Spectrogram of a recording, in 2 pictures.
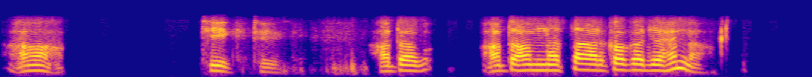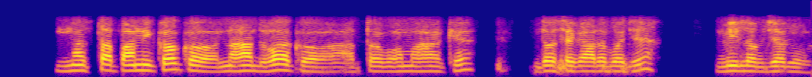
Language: Maithili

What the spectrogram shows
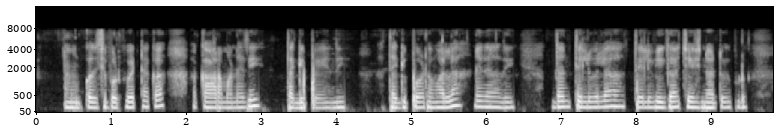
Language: Telugu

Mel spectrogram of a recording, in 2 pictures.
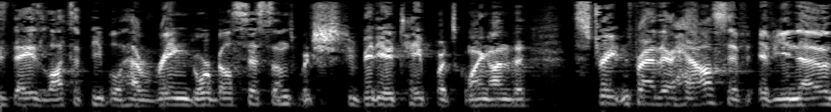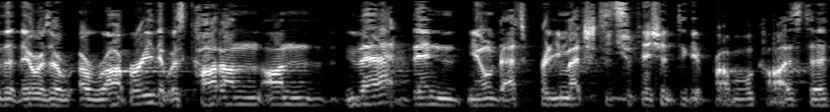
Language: English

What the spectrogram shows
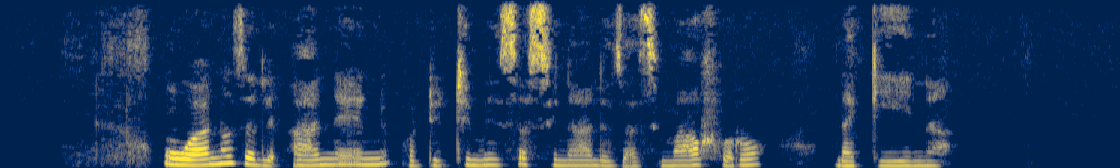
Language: Koti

